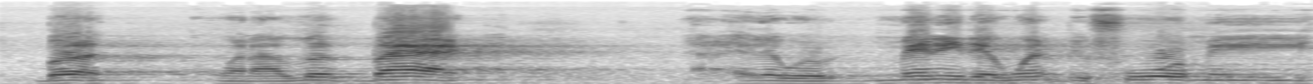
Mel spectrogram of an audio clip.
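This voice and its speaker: Fairly even intonation from a man with an American accent. Room echo is audible, and there is noticeable background noise. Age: 70s. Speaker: retired police officer speaking at a school. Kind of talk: speech to students.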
